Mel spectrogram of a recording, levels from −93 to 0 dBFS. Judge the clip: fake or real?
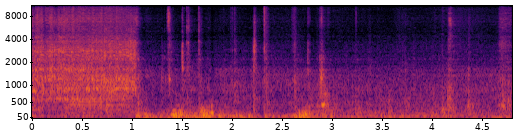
fake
